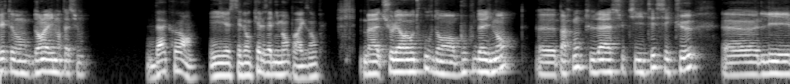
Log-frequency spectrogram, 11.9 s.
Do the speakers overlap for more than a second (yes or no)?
no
